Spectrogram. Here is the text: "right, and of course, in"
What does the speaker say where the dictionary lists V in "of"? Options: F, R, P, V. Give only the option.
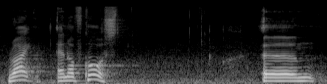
F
